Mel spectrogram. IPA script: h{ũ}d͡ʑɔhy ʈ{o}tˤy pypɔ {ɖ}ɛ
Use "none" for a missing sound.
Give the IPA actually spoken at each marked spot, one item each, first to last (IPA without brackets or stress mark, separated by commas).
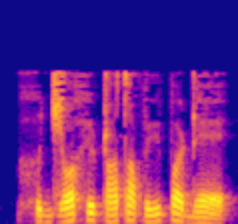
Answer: u, ɔ, ɖ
